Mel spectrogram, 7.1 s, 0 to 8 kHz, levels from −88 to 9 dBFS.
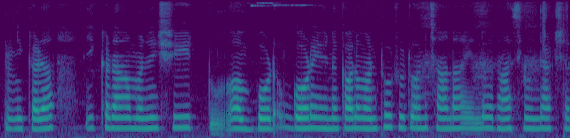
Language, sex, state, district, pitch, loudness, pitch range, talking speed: Telugu, female, Andhra Pradesh, Anantapur, 220 Hz, -40 LUFS, 220-230 Hz, 115 wpm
